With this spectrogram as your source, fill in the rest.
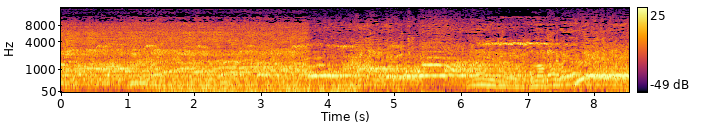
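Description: A crowd sings loudly together.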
